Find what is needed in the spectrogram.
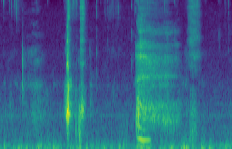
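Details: Sharp explosive burst followed by a drawn-out breathy sound, an adult sneezing outdoors on a warm day; sneeze.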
